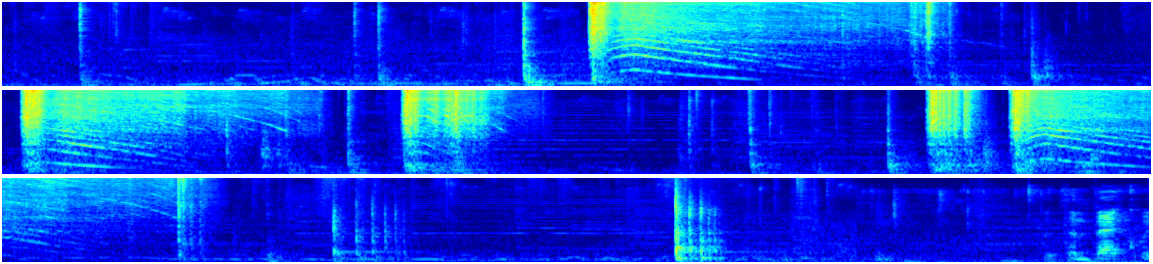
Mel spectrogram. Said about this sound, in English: The big Ugga gun, rattle gun, impact driver. Take the wheels off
